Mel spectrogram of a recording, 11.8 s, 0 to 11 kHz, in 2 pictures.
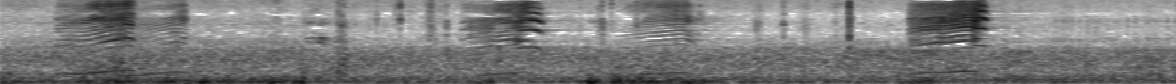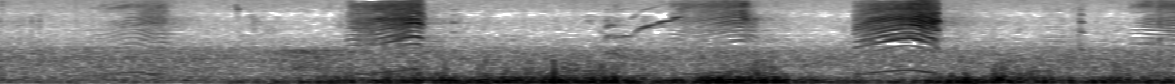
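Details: Pukeko (Australasian swamphen) at Waterford park, Christchurch, in April 2019: nasal, arching screech calls repeated about every two seconds, with steady low wind rumble that grows louder near the end.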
